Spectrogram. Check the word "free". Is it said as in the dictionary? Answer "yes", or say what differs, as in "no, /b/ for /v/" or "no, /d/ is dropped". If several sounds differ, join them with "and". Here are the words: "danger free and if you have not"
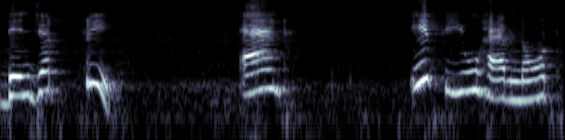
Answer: yes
